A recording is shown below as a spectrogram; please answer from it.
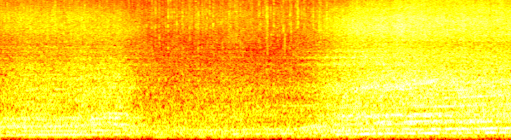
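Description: Two drag race cars, a Holden Torana and a Holden Calibra, sit on the line at a straight-line paint-and-panel event, their engines droning and building to a louder, rising roar toward the end.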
